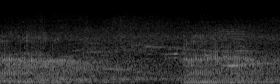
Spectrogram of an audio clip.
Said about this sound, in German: Doch jetzt war er plötzlich eingeschlafen. Scheherazade hörte den Sultan schnarchen.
